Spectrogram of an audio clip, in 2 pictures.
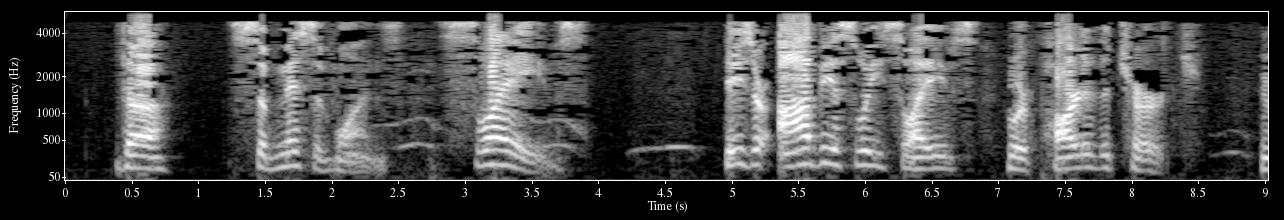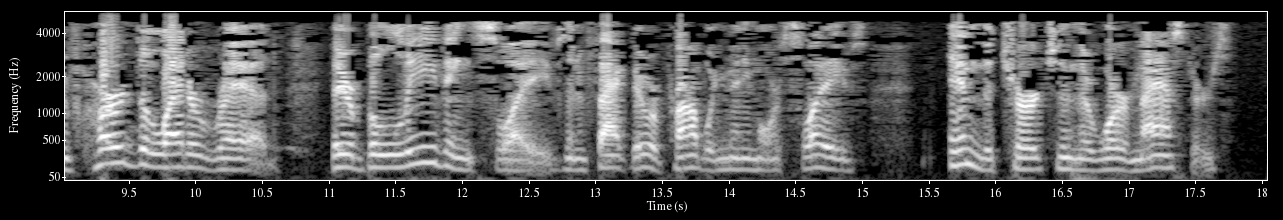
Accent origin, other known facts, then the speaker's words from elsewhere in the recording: Michigan, United States; we're from Michigan and we've come down here to the so-called Bible Belt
